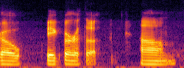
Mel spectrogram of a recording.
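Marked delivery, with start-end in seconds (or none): none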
